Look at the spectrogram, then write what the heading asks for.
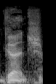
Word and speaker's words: Gunch: Yes, Gunch. Rhymes with lunch, she says.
